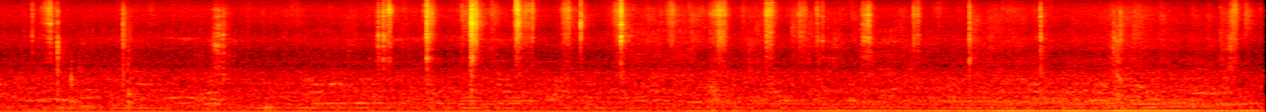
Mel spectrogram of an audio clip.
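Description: Small knife peeling the skin off a hard unripe mango: a run of short, irregular scraping cuts. A low steady hum sits underneath.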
